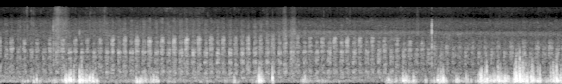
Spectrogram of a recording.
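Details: Pungsan dog panting in quick, uneven bursts of low, breathy huffs, some grouped in rapid runs and others spaced by short pauses, growing louder and denser toward the end.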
